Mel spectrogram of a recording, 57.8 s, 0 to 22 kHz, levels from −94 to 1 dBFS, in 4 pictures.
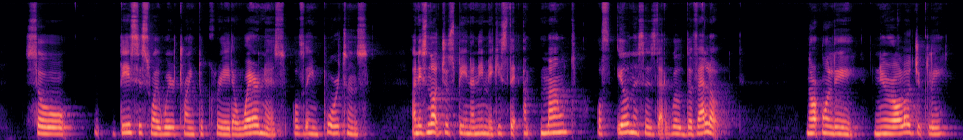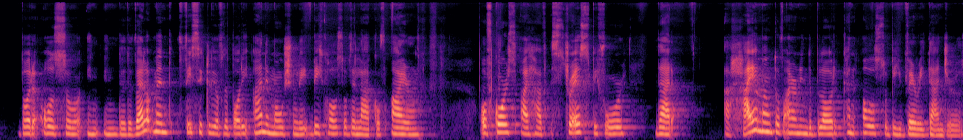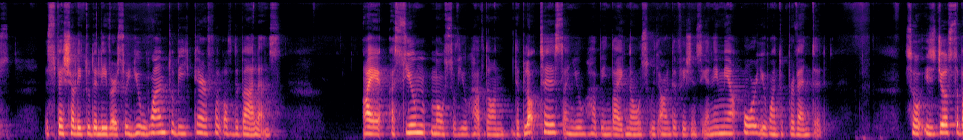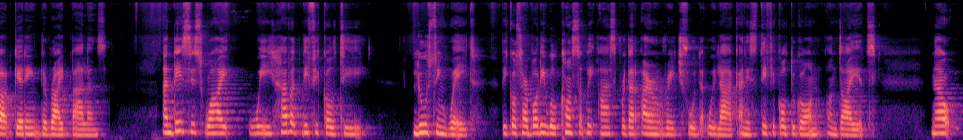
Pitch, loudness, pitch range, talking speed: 190 Hz, -23 LUFS, 180-205 Hz, 150 wpm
